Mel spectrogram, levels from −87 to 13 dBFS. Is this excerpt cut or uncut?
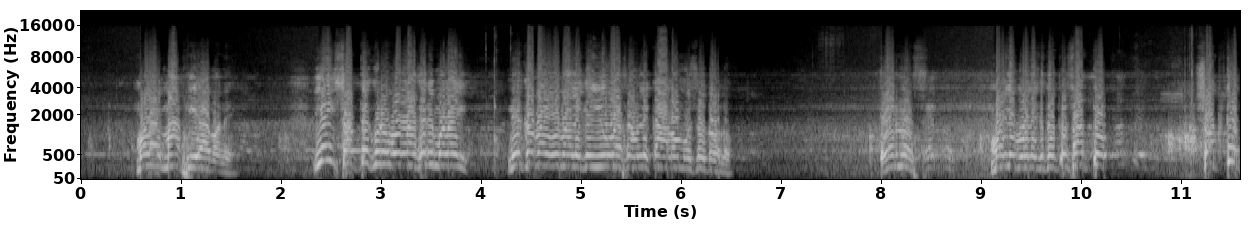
uncut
